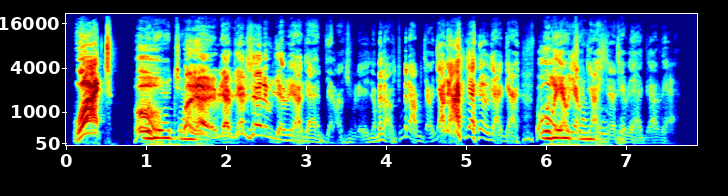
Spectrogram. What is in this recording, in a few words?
cartoon bad guy what with grumbling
